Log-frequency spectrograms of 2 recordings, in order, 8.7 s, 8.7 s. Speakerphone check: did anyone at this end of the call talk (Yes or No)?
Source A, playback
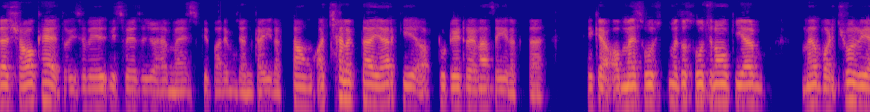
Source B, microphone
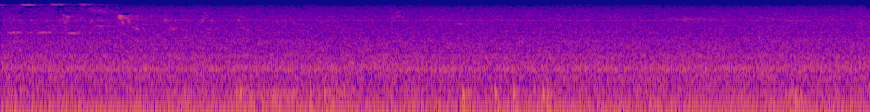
No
